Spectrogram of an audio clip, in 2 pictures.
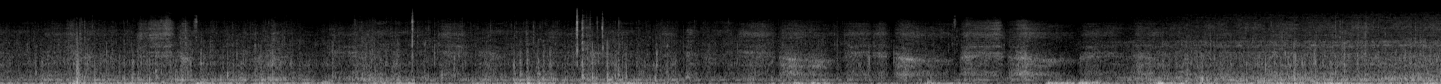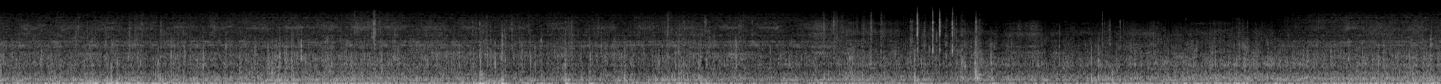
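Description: Mountain bike descending a dirt trail: tyres rolling over the ground with scattered knocks and rattles, and wind rushing on the microphone, growing louder and steadier about ten seconds in as the speed picks up.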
